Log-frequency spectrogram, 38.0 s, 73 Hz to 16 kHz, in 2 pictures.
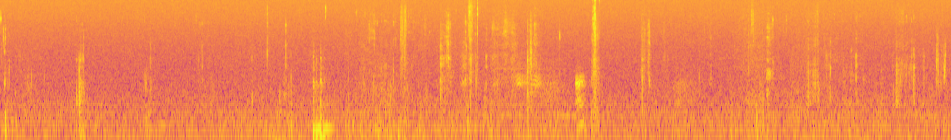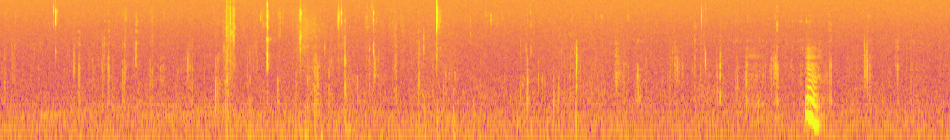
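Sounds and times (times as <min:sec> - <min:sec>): chewing and mouth sounds: 0:15.0 - 0:37.4.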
